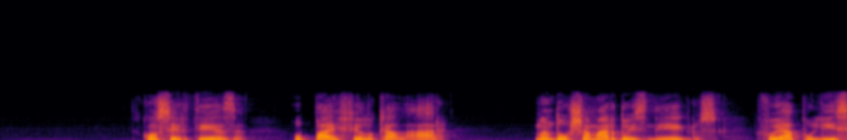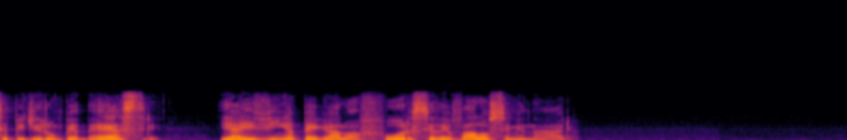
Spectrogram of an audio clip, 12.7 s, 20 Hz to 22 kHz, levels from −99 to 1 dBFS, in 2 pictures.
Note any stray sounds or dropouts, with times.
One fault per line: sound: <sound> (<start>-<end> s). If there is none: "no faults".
no faults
